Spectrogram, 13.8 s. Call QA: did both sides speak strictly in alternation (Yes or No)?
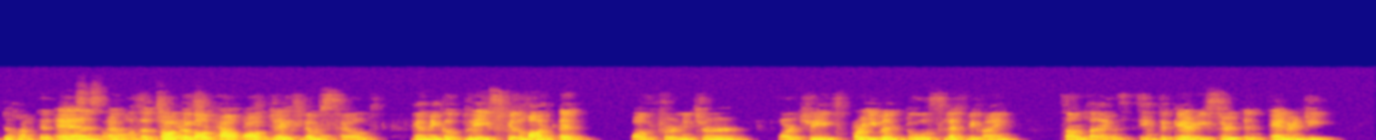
No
